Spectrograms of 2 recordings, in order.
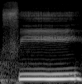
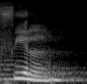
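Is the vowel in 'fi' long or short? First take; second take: long; short. First: The vowel is held long, then stops. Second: The vowel is short, joined to the next word. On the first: The reader pauses on this word. "panjang dua harokat" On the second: The reader joins it to the next word. "Kalau wasal jadi pendek fi-nya"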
